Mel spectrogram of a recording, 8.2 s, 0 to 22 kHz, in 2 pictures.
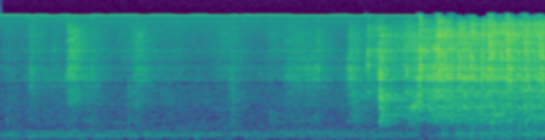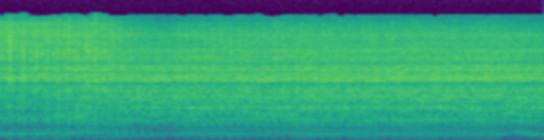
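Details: Champion 3000-watt generator that would not start, tested after its old gasoline was removed: it cranks, catches after a few seconds and settles into a steady, even high-pitched drone with no surging. It now runs properly.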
